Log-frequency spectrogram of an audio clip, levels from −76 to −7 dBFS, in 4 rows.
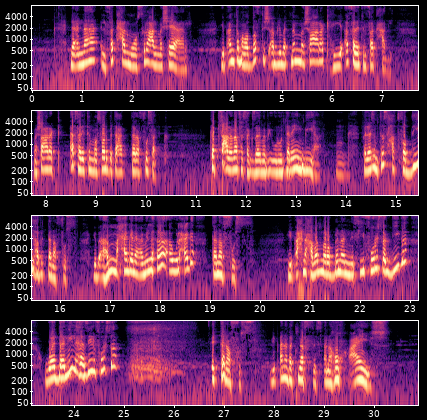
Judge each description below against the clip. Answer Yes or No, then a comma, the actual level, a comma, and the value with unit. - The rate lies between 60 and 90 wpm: No, average, 115 wpm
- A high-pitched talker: Yes, high, 215 Hz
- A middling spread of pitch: Yes, average, 4.7 semitones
